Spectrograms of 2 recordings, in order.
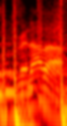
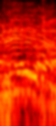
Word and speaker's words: Grenada: Say it right. It's Grenada. It's not Grenada. It's Grenada. Say it right.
